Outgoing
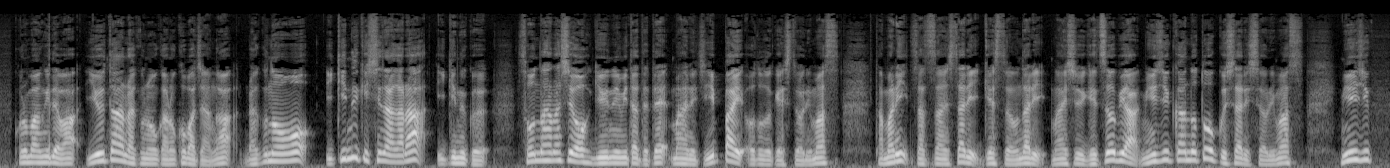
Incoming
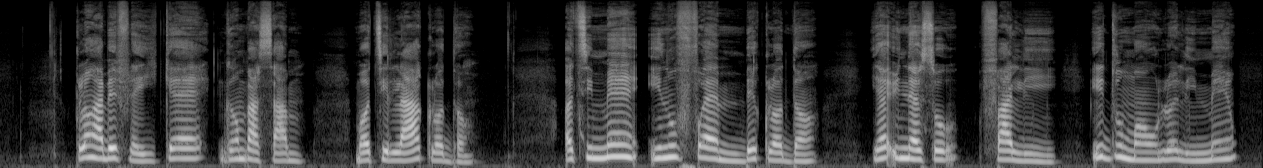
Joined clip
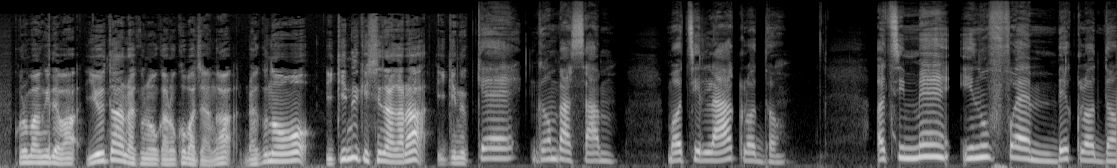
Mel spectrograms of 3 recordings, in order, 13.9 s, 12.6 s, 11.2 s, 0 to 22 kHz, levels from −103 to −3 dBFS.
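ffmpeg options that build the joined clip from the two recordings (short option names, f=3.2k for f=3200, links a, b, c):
-filter_complex "[0:a]asettb=1/sr,asplit=3[a][b][c];[a]atrim=end=4.274[d];[b]atrim=start=4.27:end=4.69,asetpts=PTS-STARTPTS,afade=t=in:d=0.004:c=qsin,afade=t=out:st=0.416:d=0.004:c=qsin,lowshelf=f=310:g=-10.5[e];[c]atrim=start=4.686[f];[d][e]acrossfade=d=0.004:c1=hsin:c2=qsin[g];[g][f]acrossfade=d=0.004:c1=qsin:c2=hsin,apad=whole_dur=11.17,atrim=end=11.17,atrim=end=4.692[h];[1:a]atrim=start=1.568:end=8.05[i];[h][i]acrossfade=d=0.004:c1=hsin:c2=hsin"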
